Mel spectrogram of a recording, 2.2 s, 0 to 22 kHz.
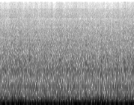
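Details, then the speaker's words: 1983 VW Rabbit GTI rebuilt engine on first fire-up, before warming to 100°F: steady, even low idle with a consistent exhaust beat, nothing knocking or missing, running in a reasonable range; healthy. "Exhaust. Yep, that's okay. We're running in a reasonable range here. Yeah, it's pretty good."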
